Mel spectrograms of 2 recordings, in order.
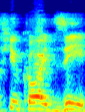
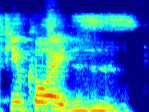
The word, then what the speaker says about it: fucoidan: say that ten times fast I call a few coins e because that's easier to pronounce but really the correct way to say it is few coins okay she praises an encapsulated puking product and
